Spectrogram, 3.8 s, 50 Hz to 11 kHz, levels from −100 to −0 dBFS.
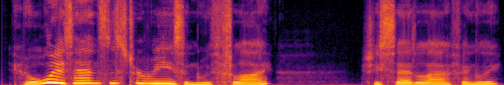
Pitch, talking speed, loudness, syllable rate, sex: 255 Hz, 160 wpm, -16 LUFS, 5.1 syllables/s, female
